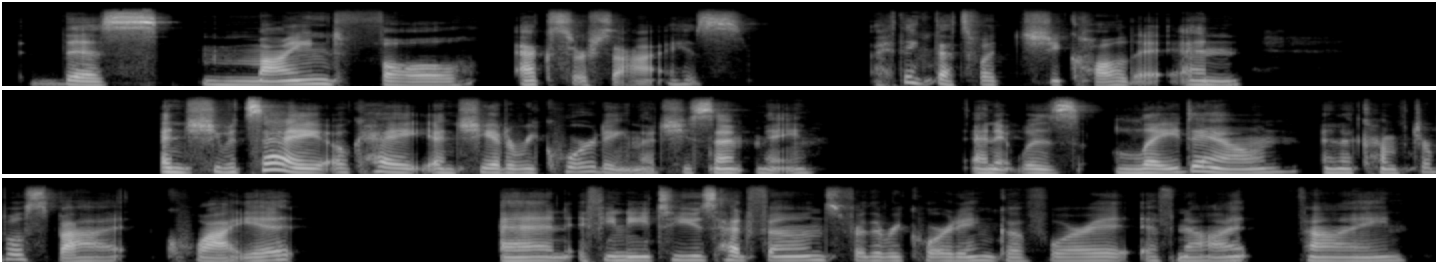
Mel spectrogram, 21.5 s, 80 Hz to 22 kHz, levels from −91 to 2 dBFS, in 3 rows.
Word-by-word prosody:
this 180 -7 +9 0.2
mindful 165 -3 -2 0.2
exercise. 190 0 -2 0.6
I - - -13
think 265 -4 -8
that's 200 -5 -3
what 175 -1 -7
she 335 - -2
called 155 - -5
it, - - -6
and 170 -1 -6 1.8
And 195 -2 +2
she 200 - +4
would 190 0 -2
say, 235 -13 +9
"Okay" 185 -1 -1
And 170 -2 -2
she 185 - +2
had 175 - +2
a - - -2
recording 185 +1 -6
that - - -9
she 170 - -2
sent 170 0 +4
me, 165 0 -7 0.8
and 160 - -1
it - - -3
was: 165 -3 +4 0.2
"Lay 170 0 0
down 185 -2 -2
in 170 0 -6
a 170 - -5
comfortable 190 +7 -8
spot, 160 -4 -1 0.2
quiet. 160 +7 -1 1.0
And 160 0 -1
if - - -11
you 180 - -3
need 170 -1 -2
to 195 - -1
use 190 -1 +2
headphones 180 -1 -2
for - - -9
the 170 - -6
recording, 170 0 -6
go 160 -1 -8
for 165 +2 -8
it. 170 0 -5
If 165 -1 -13
not, 160 +1 -5 0.3
fine." 160 +1 -5
170 Hz, 140 wpm, -27 LUFS, 160-185 Hz, 1.8 s, this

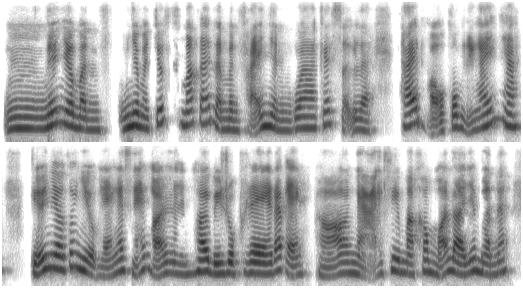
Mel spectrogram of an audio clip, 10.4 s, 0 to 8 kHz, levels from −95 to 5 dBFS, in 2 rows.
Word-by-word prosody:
Ừm, 195 +1 -2
nếu 250 +5 +3
như 255 -4 +3
mình 190 -4 -2 0.2
nhưng 225 +4 +3
mà 200 - -1
trước 285 +4 -1
mắt 260 +2 0
á 275 +1 -1
là 245 - -1
mình 180 -1 -4
phải 200 - 0
nhìn 200 -8 0
qua 205 +1 -1
cái 260 +1 -5
sự 265 -8 -8
là 170 -2 -4 0.3
thái 250 +5 +3
độ 155 - -2
của 215 +6 -1
bạn 190 -6 -3
ấy 245 +7 +2
nha. 235 -10 -1 0.3
Kiểu 180 +3 +4
như, 260 -2 +3
có 290 - -4
nhiều 225 - +1
bạn 140 +5 -2
á 220 - +2
sẽ, - - 0
gọi 185 - +2
là, 190 - -5 0.2
hơi 215 0 +5
bị 180 -1 +2
rụt 185 0 0
rè 185 -1 +5
đó 235 - +4
bạn, 155 - +3
họ 145 +5 -1
ngại 170 +1 +2
khi 225 +2 -1
mà 180 -4 +1
không 205 +3 -3
mở - - +1
lời 200 -7 +4
với 215 - -1
mình 175 -6 -1
á, 200 +3 -4
200 Hz, 275 wpm, -22 LUFS, 180-235 Hz, 0.3 s, hơi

